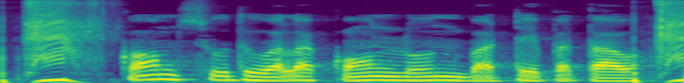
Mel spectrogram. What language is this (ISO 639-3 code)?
bho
